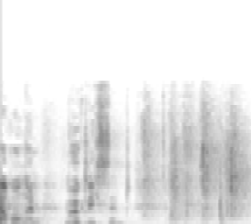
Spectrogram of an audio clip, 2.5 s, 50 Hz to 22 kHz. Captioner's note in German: Beifall BÜNDNIS 90/DIE GRÜNEN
